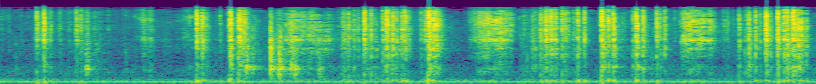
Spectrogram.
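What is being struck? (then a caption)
Pressed-powder bath bomb scraped with a knife. A white pressed-powder bath bomb is scraped down with a black-handled knife, crumbs and powder falling away. A quick series of short, dry, crunchy scrapes sounds bright and gritty. A faint low hum runs steadily underneath.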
